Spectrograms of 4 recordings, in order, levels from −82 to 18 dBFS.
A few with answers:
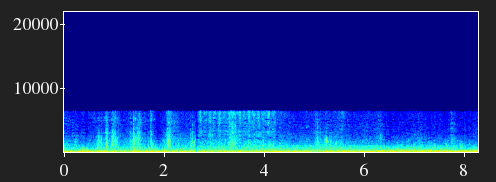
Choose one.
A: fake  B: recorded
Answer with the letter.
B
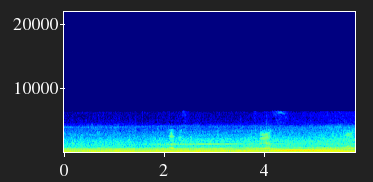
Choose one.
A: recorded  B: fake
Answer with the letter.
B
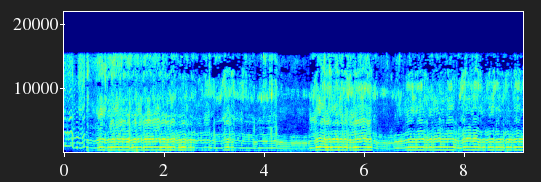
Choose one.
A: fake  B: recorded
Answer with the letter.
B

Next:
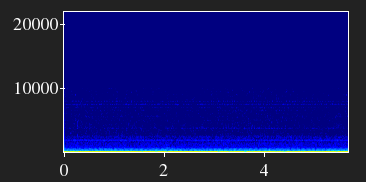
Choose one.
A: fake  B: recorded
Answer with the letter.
A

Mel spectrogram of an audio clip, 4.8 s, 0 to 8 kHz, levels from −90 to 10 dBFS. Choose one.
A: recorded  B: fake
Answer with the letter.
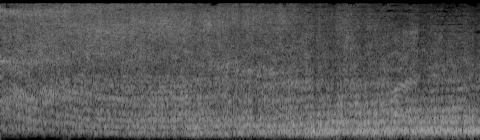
B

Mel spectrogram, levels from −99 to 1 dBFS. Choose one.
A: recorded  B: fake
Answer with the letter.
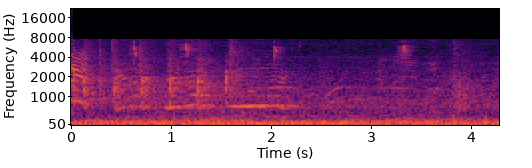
A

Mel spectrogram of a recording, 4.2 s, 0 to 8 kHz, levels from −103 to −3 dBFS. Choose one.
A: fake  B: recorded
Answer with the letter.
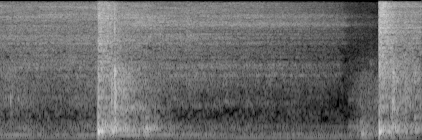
B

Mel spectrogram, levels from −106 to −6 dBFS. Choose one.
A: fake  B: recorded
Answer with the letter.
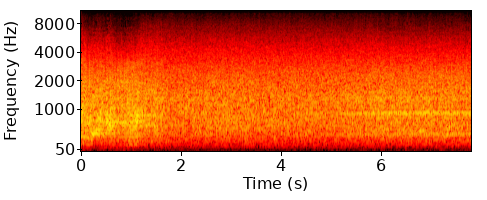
A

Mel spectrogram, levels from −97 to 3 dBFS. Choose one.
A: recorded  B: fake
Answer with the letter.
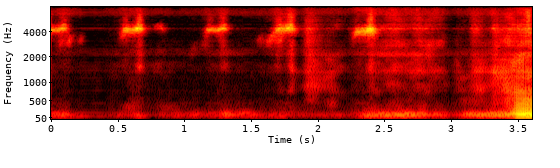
B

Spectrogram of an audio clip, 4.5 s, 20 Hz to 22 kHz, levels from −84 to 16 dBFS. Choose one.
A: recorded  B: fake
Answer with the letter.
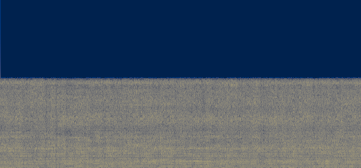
B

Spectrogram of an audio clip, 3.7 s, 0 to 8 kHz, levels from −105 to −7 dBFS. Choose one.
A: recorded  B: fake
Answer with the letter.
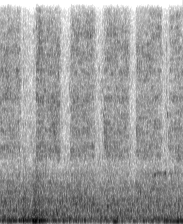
A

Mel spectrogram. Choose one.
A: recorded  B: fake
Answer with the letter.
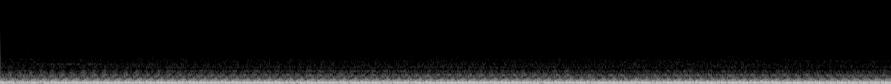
B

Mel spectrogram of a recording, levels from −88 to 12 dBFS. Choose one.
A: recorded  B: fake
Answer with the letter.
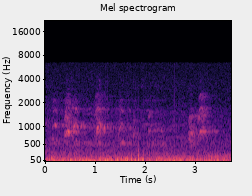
A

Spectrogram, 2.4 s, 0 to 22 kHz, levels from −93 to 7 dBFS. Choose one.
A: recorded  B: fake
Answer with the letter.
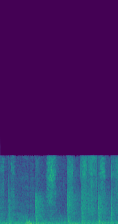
A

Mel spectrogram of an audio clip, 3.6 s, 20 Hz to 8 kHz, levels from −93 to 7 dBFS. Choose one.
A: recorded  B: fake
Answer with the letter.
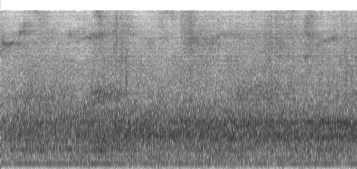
B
